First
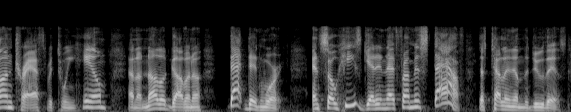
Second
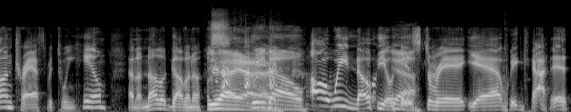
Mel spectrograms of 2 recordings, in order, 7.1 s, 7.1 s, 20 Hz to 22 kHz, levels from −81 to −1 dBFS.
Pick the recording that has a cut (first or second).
second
